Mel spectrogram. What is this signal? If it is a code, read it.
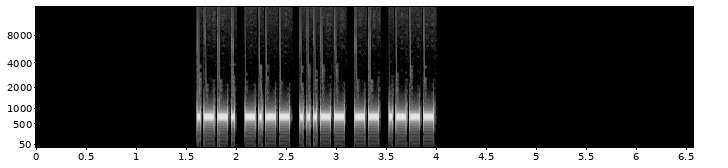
Morse code, heard as a keyed tone, about 36 wpm, 700 Hz. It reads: PY3MJ
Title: DXCC-100 Call Signs - 5 Characters - Repeated 2x - 35wpm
